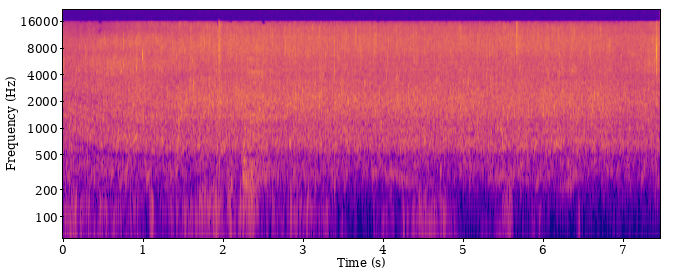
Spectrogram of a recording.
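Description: Steady rushing of a river flowing along the bank, with faint low knocks beneath it.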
